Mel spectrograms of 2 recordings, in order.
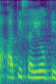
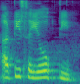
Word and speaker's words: अतिशयोक्ति: अतिशयोक्ति तीसरा अतिशयोक्ति चौथा अतिशयोक्ति तो इसका राइट आंसर क्या हो जाएगा सही उच्चारण इसमें क्या है तो इसका सही उच्चारण है अतिशयोक्ति राइट आंसर डी हो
